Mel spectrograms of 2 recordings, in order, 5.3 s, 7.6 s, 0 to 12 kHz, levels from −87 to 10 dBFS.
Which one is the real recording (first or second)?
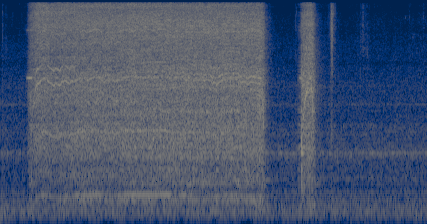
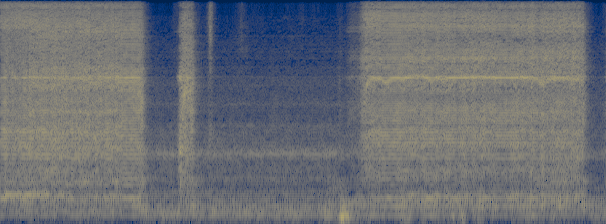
first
